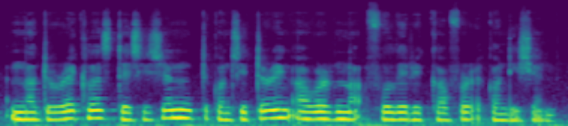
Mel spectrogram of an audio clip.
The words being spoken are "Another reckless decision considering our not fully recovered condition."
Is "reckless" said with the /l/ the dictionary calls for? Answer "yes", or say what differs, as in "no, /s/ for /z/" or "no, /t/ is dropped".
yes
